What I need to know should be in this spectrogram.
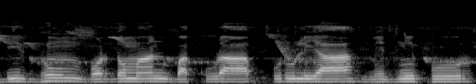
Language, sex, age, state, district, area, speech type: Santali, male, 30-45, West Bengal, Birbhum, rural, spontaneous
